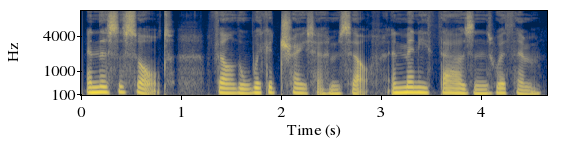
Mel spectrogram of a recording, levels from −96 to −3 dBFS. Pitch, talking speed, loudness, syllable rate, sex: 175 Hz, 165 wpm, -17 LUFS, 4.6 syllables/s, female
